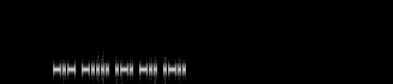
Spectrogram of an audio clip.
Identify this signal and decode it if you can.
Morse code, heard as a keyed tone, about 46 wpm, 700 Hz. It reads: K6RDL
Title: USA Call Signs - 5 Characters - Repeated 3x - 50wpm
